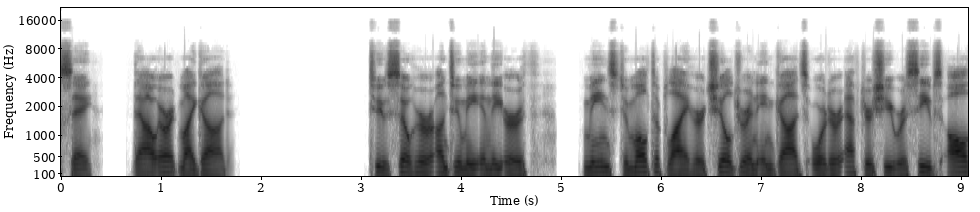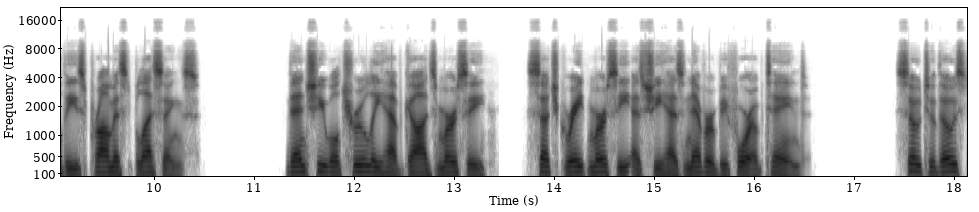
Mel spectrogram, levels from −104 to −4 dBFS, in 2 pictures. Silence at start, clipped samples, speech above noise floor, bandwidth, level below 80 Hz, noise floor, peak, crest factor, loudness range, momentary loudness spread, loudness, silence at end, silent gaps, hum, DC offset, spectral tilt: 0 s; under 0.1%; over 71 dB; 9.8 kHz; -44 dBFS; under -90 dBFS; 0 dBFS; 20 dB; 3 LU; 7 LU; -19 LUFS; 0 s; 0.42-0.65 s, 1.78-3.03 s, 4.95-5.18 s, 10.52-11.25 s, 13.44-13.68 s, 16.62-17.36 s; none; 2%; -5 dB/octave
